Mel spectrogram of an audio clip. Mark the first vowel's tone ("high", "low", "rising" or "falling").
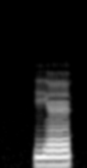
high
